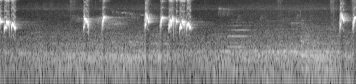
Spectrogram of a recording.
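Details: Red-whiskered bulbul song for rousing caged birds and teaching chicks: clear short warbling phrases of sharp rising and falling notes, separated by quiet pauses, a faint thin tone in the background.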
